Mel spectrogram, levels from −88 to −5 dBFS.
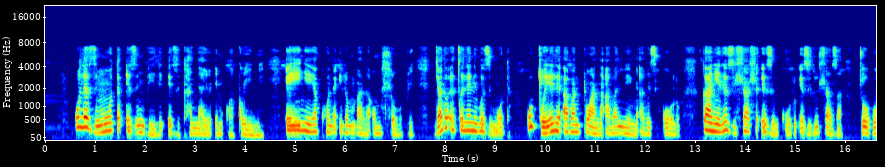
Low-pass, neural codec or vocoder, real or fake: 7.2 kHz; vocoder, 24 kHz, 100 mel bands, Vocos; fake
